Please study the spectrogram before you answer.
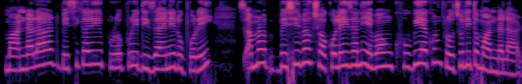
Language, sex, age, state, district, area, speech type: Bengali, female, 18-30, West Bengal, North 24 Parganas, urban, spontaneous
